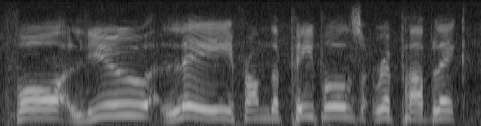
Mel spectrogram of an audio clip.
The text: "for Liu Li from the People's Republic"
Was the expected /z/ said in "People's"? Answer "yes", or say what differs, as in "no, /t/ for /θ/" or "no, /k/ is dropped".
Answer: yes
